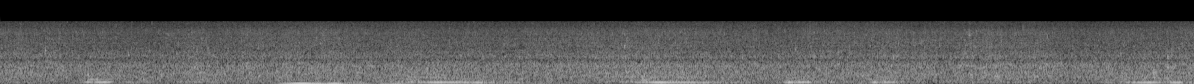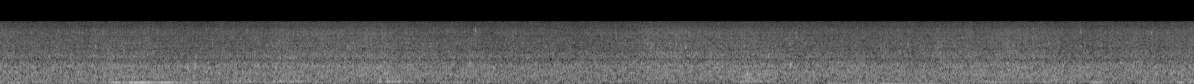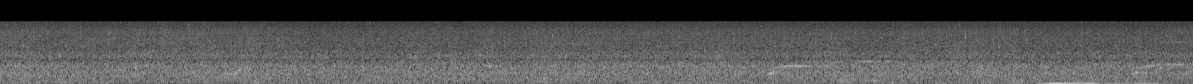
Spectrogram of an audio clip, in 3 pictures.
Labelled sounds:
31.6	32.0	humpback whale, 0.78 to 0.94 kHz
35.5	35.7	humpback whale, 2.7 to 2.8 kHz

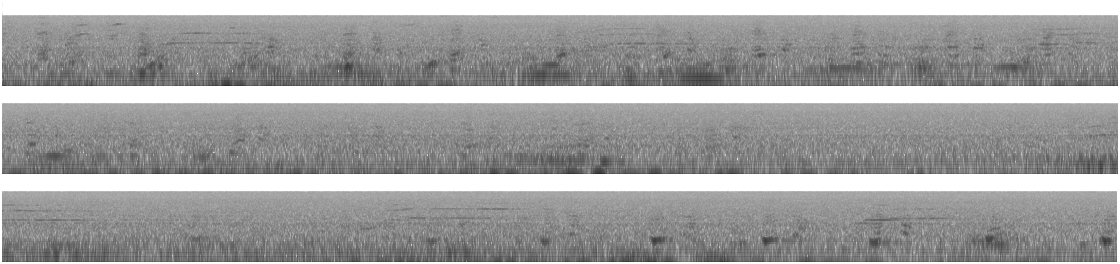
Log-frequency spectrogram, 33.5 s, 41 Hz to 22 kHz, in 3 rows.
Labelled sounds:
1.6	2.4	humpback whale, 0.90 to 2.2 kHz
6.1	6.5	humpback whale, 0.93 to 2.0 kHz
10.4	10.8	humpback whale, 1.9 to 2.9 kHz
22.2	22.7	humpback whale, 0.90 to 2.9 kHz
26.2	27.4	humpback whale, 1.1 to 2.3 kHz
30.9	31.6	humpback whale, 0.86 to 1.2 kHz

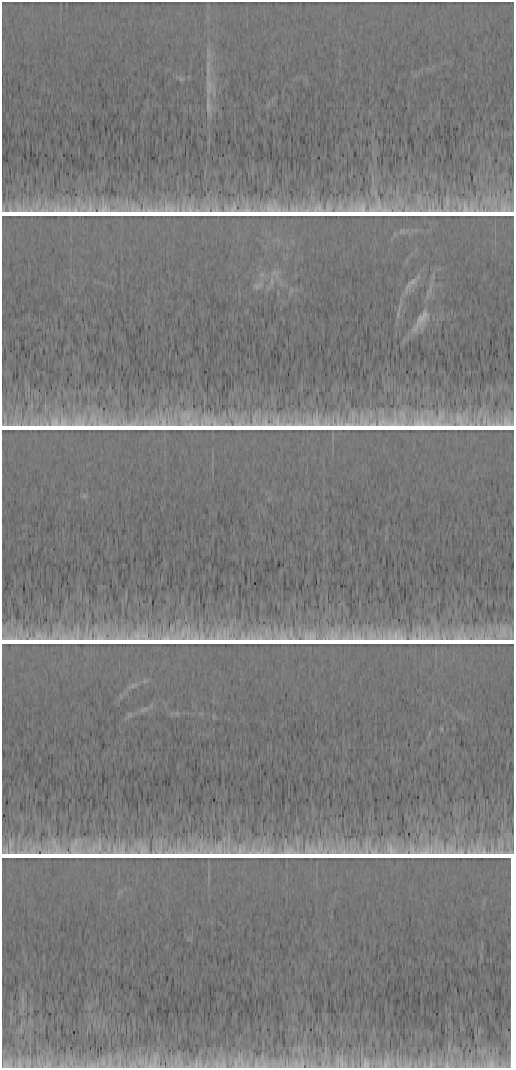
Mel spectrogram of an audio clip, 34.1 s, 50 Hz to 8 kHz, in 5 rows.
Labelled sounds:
11.9	12.7	killer whale, 1.3 to 6.4 kHz
21.9	22.9	killer whale, 2.6 to 4.7 kHz

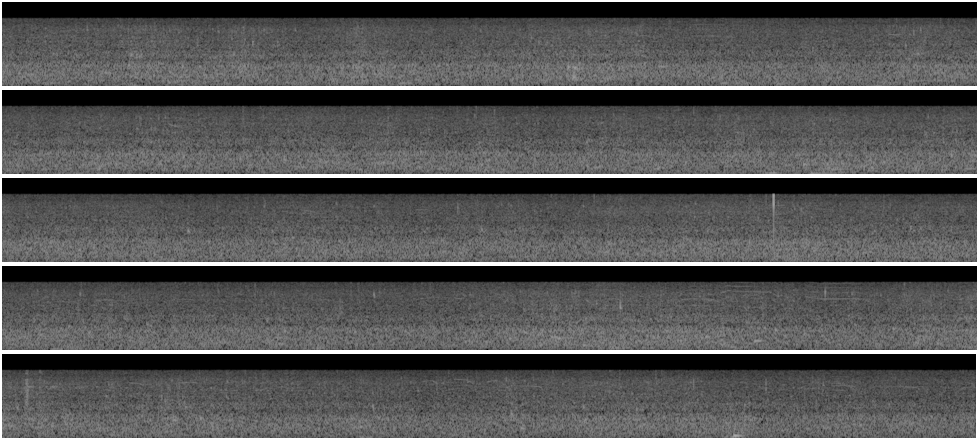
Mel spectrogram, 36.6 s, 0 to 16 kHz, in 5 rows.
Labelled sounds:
5.2	5.4	Pacific white-sided dolphin, 5.6 to 5.8 kHz
25.0	25.3	Pacific white-sided dolphin, 3.6 to 3.9 kHz
27.0	28.4	Pacific white-sided dolphin, 3.2 to 7.9 kHz
33.1	33.4	Pacific white-sided dolphin, 3.5 to 3.8 kHz
35.9	36.2	Pacific white-sided dolphin, 3.4 to 3.7 kHz

